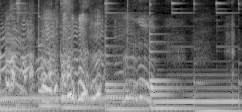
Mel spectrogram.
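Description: Children's voices giggling and laughing over bouncy children's-song music, with the laughter in the first second or so.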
